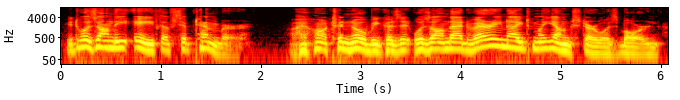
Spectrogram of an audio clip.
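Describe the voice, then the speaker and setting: A man's voice: on the high side, very animated, normal speed, dry recording, clean studio sound, pitched above the performer's own voice. A man voicing a plain-spoken, respectful working signalman in a ghost story reading, with emphatic, colloquial speech. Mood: earnest, gossipy.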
